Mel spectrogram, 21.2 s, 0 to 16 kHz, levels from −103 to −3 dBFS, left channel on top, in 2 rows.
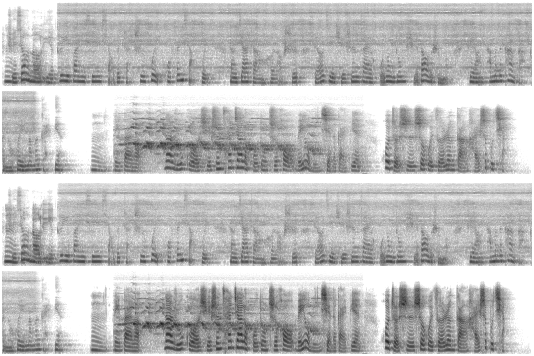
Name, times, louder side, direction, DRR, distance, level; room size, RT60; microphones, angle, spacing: voice 1, 0.0-11.8, equal, 5° left, 0.4 m, -42 dB
voice 2, 0.6-1.0 12.4-13.6 13.8-17.8 18.3-20.7, right 9 dB, 80° right, 0.4 m, -33 dB
sound 1, 1.1-11.3, left 4 dB, 50° left, 1.6 m, -53 dB
Bird vocalization bird call bird song, 12.8-16.4 16.6-17.1, right 4 dB, 30° right, 2.0 m, -34 dB
13.0 x 4.5 x 3.8 m
head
